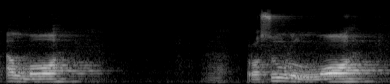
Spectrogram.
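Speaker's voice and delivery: Allah and Rasulullah said very slow with a heavy lam; thick lam. Shown as a demonstration. Teacher shows the thick lam of Allah. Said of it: "tebal ketika sebelumnya fathah".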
